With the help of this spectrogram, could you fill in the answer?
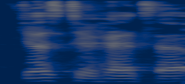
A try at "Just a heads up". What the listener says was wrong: Not just 2 heads up. Just a heads up. No, not just 2. Just a. Just a heads up.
